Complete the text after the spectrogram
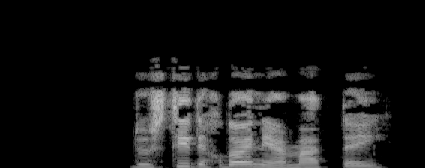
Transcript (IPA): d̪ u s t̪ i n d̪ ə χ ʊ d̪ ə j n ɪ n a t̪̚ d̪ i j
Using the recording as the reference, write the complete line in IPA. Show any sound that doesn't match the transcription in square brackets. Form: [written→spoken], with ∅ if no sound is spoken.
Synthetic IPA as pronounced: d̪ u s t̪ i [n→∅] d̪ ə [χ→x] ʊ d̪ [ə→ɑ] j n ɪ [n→m] a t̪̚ d̪ [i→a] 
